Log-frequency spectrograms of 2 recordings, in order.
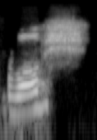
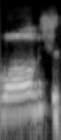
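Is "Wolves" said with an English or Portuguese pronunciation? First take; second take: Portuguese; English. First: The name is said with a Portuguese-style pronunciation. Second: The name is said with a plain English pronunciation.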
